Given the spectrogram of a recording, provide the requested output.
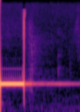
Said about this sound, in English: That's getting cut. Yeah. We're going to put a beep over that.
